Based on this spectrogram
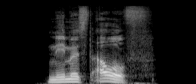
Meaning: second-person singular subjunctive II of aufnehmen
- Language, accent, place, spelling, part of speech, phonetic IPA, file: German, Germany, Berlin, nähmest auf, verb, [ˌnɛːməst ˈaʊ̯f], De-nähmest auf.ogg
